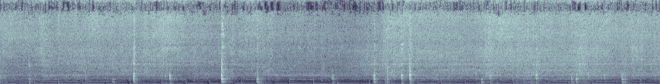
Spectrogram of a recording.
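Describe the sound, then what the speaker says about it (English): Mutton pieces stirred and browning in a pan over high flame: a steady close sizzle with repeated scraping and clattering stir strokes throughout, no talk. "This is done on high flame because we want to braise the mutton pieces"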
